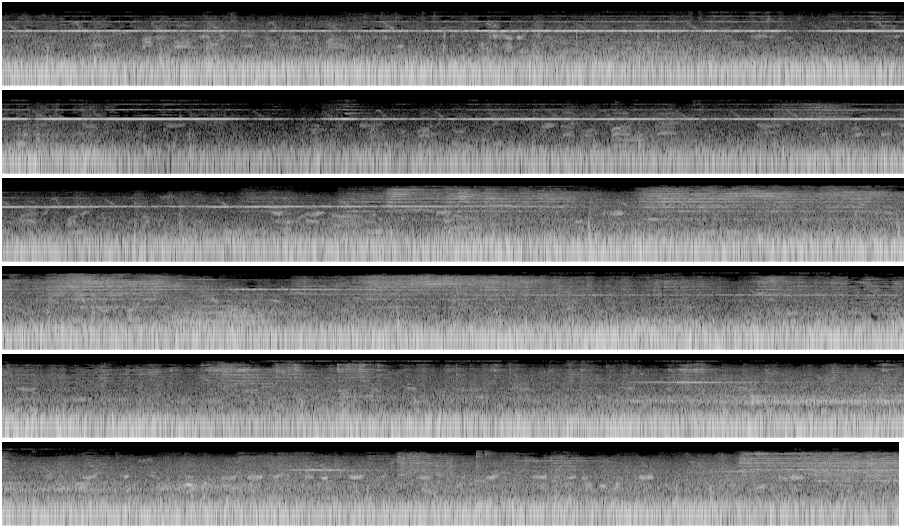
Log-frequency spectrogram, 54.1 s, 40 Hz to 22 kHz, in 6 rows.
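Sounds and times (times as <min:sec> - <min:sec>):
high wheel squeal: 0:00.0 - 0:51.2, 0:52.0 - 0:54.0
steel wheels rumbling on rail: 0:00.0 - 0:54.0.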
